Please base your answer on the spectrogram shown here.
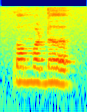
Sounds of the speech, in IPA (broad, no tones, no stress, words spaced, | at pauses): ɾɔmɔɖɾə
